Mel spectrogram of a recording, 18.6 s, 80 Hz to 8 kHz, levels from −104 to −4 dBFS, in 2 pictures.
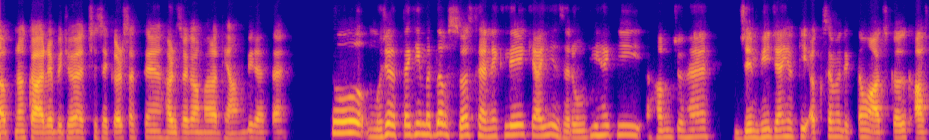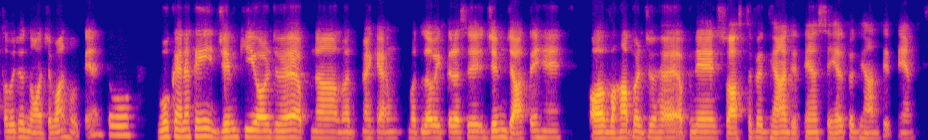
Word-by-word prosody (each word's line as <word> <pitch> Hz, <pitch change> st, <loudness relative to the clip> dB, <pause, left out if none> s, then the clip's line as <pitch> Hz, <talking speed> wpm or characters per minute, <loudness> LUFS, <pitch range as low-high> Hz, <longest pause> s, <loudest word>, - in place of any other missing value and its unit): अपना 135 Hz, +2 st, -1 dB
कार्य 125 Hz, +1 st, +7 dB
भी 130 Hz, +1 st, -5 dB
जो 130 Hz, -, -3 dB
है -, -, +5 dB
अच्छे 135 Hz, +1 st, -12 dB
से 125 Hz, -, -4 dB
कर 130 Hz, -, +3 dB
सकते 140 Hz, 0 st, -3 dB
हैं, 135 Hz, 0 st, +1 dB
हर 130 Hz, 0 st, +3 dB
जगह 130 Hz, +1 st, 0 dB
हमारा 125 Hz, 0 st, 0 dB
ध्यान 120 Hz, -1 st, -5 dB
भी 140 Hz, -, -6 dB
रहता 125 Hz, 0 st, -3 dB
है। 130 Hz, 0 st, -9 dB, 0.4 s
तो 235 Hz, -1 st, +5 dB
मुझे 155 Hz, +7 st, +2 dB
लगता 200 Hz, 0 st, 0 dB
है -, -, -1 dB
कि 215 Hz, -, 0 dB
मतलब 210 Hz, +1 st, 0 dB
स्वस्थ 195 Hz, -1 st, -2 dB
रहने 170 Hz, +1 st, +2 dB
के 180 Hz, +3 st, -11 dB
लिए 200 Hz, +1 st, +4 dB
क्या 185 Hz, -2 st, +1 dB
ये 195 Hz, +2 st, -1 dB
ज़रूरी 140 Hz, +4 st, -5 dB
है 195 Hz, +1 st, -2 dB
कि 195 Hz, -2 st, -6 dB
हम 145 Hz, +1 st, -4 dB
जो 155 Hz, -, -7 dB
हैं 160 Hz, +2 st, -2 dB, 0.3 s
जिम 145 Hz, +2 st, +1 dB
ही 155 Hz, -, +1 dB
जाएँ? 155 Hz, 0 st, +2 dB
क्योंकि 160 Hz, +1 st, -3 dB
अक्सर 160 Hz, -, -5 dB
मैं 160 Hz, -, -6 dB
देखता 140 Hz, +2 st, -6 dB
हूँ 150 Hz, -, +3 dB
आजकल 125 Hz, +2 st, 0 dB
ख़ास 130 Hz, -, +4 dB
तौर 140 Hz, 0 st, -4 dB
पे -, -, -17 dB
जो 150 Hz, -, -4 dB
नौजवान 125 Hz, +3 st, -2 dB
होते -, -, -7 dB
हैं, -, -, -6 dB
तो 190 Hz, -1 st, -4 dB, 0.2 s
वो 155 Hz, -, +1 dB
कहीं 155 Hz, -1 st, +2 dB
न 155 Hz, -, +3 dB
कहीं 165 Hz, -2 st, +2 dB
जिम 145 Hz, +3 st, +1 dB
की 150 Hz, -1 st, +2 dB
ओर 145 Hz, 0 st, +5 dB
जो 140 Hz, 0 st, -5 dB
है 145 Hz, +1 st, +7 dB
अपना 135 Hz, -1 st, -1 dB
मन 130 Hz, 0 st, -6 dB
मैं 135 Hz, -, -1 dB
कह -, -, 0 dB
रहा 130 Hz, -, -2 dB
हूँ 130 Hz, -, -17 dB
मतलब 130 Hz, 0 st, +1 dB
एक 130 Hz, -1 st, -3 dB
तरह 130 Hz, 0 st, +3 dB
से 140 Hz, +1 st, -1 dB
जिम 145 Hz, +1 st, +2 dB
जाते 120 Hz, +2 st, +3 dB
हैं 135 Hz, 0 st, -2 dB, 0.4 s
और 130 Hz, 0 st, +7 dB
वहाँ 130 Hz, +2 st, +5 dB
पर 135 Hz, -1 st, +1 dB
जो 135 Hz, +1 st, -5 dB
है 130 Hz, -, +2 dB
अपने 130 Hz, 0 st, +2 dB
स्वास्थ्य 120 Hz, +1 st, +2 dB
पे 135 Hz, 0 st, -3 dB
ध्यान 130 Hz, 0 st, +2 dB
देते 125 Hz, -, -5 dB
हैं, 125 Hz, -, 0 dB
सेहत 125 Hz, 0 st, -4 dB
पे 135 Hz, -, -6 dB
ध्यान 120 Hz, -1 st, -5 dB
देते -, -, -7 dB
हैं। -, -, -3 dB
140 Hz, 290 wpm, -24 LUFS, 130-160 Hz, 0.4 s, कार्य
